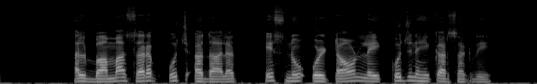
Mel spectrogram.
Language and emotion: Punjabi, neutral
